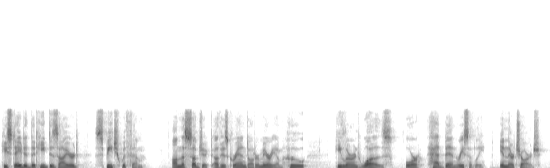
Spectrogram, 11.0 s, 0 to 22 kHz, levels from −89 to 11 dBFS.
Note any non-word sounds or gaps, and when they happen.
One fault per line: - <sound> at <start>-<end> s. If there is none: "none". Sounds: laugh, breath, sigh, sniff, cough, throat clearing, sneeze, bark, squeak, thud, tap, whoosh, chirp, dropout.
none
